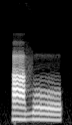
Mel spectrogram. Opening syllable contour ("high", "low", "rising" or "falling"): low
